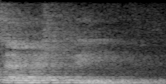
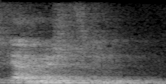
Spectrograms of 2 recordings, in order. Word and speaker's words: chemistry: "Hey, it's not chemistry, it's chemistry. CH always sounds as a pronunciation ka. CH ka. That is why it is chemistry."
